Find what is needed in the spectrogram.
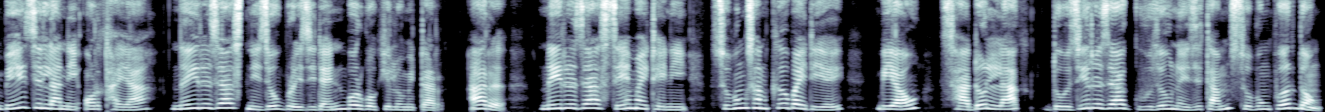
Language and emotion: Bodo, neutral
